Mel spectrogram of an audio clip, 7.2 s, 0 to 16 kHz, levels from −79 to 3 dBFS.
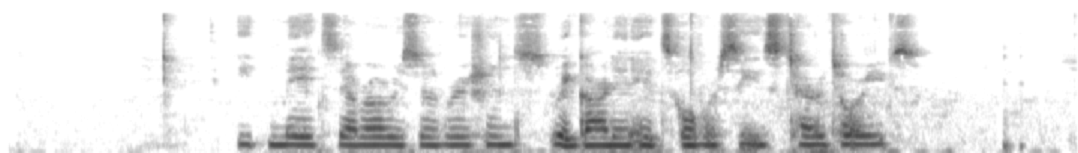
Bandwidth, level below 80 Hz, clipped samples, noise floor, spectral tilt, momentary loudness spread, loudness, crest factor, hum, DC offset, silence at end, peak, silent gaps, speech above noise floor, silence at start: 11.5 kHz; -48 dBFS; under 0.1%; -70 dBFS; -4.5 dB/octave; 14 LU; -25 LUFS; 18 dB; none; under 0.1%; 0.45 s; -8 dBFS; none; 45 dB; 1.1 s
